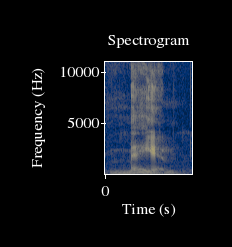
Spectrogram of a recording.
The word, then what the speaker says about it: Mayan: It is pronounced Mayan. It's pronounced Mayan. They pronounce it Mayan throughout the entire serial, and it's just like, what? – Maybe somebody has trademarks on Mayan. No, they're just saying it wrong.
